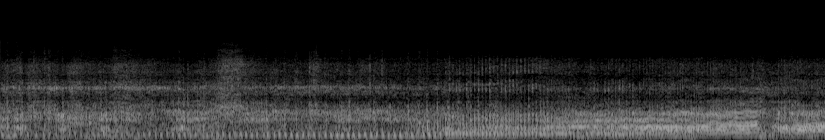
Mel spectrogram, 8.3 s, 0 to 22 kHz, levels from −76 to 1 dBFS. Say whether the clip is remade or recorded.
remade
